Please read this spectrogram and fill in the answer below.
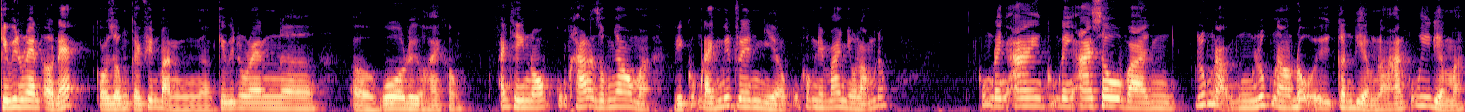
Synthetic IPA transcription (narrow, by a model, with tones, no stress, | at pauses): ki˧vi˧n˧wɛ˧nʔəː˧˩nɛ˦˥t̚kɔ˨˦zə˨˦ŋ͡mm˨˩kaː˨˦jfi˧nɓaː˧˩n˨˩ki˧vi˧n˧ɛ˧nː | ʔəː˧˩ɣo˧zi˧ə˧ha˧jxə˧wŋ͡m | ʔa˧jŋ̟t̪ʰə˨˦jnɔ˨˦kʊ̰˧˥ŋ͡mxaː˨˦laː˨˩zə˨˦ŋ͡mɲa˧wmaː˨˩vi˨˩kʊ̰˧˥ŋ͡mɗa˨˦jŋ̟mi˦˥t̚ze˧nɲi˨˩əwkʊ̰˧˥ŋ͡mxə˧wŋ͡mɗɛ˨˦mɓaː˧ɲi˨˩əwla˨˦mɗə˧w | kʊ̰˧˥ŋ͡mɗa˨˦jŋ̟ʔaː˧jkʊ̰˧˥ŋ͡mɗa˨˦jŋ̟ʔaː˧jsə˧wvaː˨˩lʊ˦˥k͡p̚na̰ː˨˩wlʊ˦˥k͡p̚naː˨˩wɗo̰˧˨jkə˨˩nɗi˧˩əmlaː˨˩ha˨˦nkʊ̰˧˥ŋ͡mɗi˧ɗi˧˩əmːʔaː˨˩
